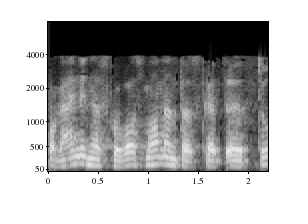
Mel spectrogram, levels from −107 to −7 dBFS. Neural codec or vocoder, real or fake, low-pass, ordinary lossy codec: codec, 16 kHz, 4 kbps, X-Codec, HuBERT features, trained on general audio; fake; 7.2 kHz; AAC, 16 kbps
